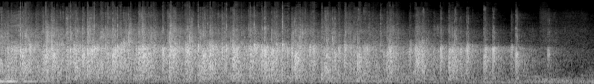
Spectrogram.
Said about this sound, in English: welcome Mr. Jason Gore, round of applause.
